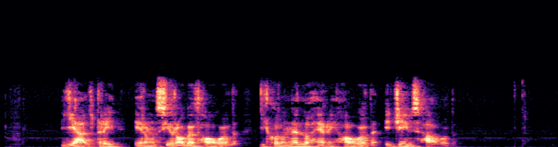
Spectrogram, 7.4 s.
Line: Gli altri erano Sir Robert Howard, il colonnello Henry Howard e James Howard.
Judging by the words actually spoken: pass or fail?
pass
